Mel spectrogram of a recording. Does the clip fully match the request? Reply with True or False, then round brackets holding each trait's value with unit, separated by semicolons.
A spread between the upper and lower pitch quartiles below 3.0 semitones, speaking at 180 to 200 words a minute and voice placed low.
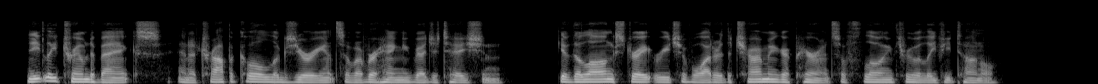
False (2.4 semitones; 140 wpm; 105 Hz)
